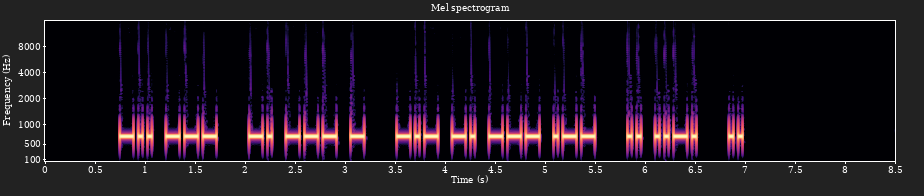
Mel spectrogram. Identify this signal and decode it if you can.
Morse code, heard as a keyed tone, about 29 wpm, 700 Hz. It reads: DO NOT KNOW IF I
